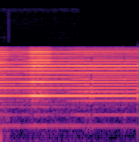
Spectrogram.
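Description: A sustained drone of many steady overtones from the background music, swelling briefly about half a second in and then slowly fading.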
